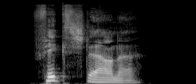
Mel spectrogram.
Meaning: 1. dative singular of Fixstern 2. nominative/accusative/genitive plural of Fixstern
- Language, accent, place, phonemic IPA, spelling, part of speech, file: German, Germany, Berlin, /ˈfɪksˌʃtɛʁnə/, Fixsterne, noun, De-Fixsterne.ogg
